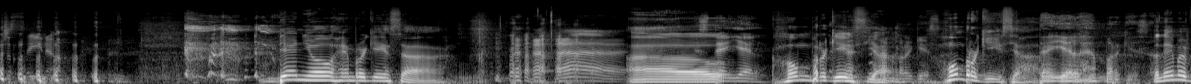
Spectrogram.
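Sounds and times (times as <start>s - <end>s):
laughter: 0.0s - 2.8s, 4.8s - 6.3s, 7.8s - 9.6s
sharp coughs: 1.8s - 2.8s
speech: 2.8s - 11.9s.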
